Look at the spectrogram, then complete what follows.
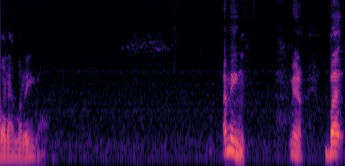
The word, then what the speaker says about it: Amarillo: the Rainman in 1989 Amarillo should actually be pronounced Amaro we pronounced it armadillo well yeah um root 66 it's in that song it's awesome um the way he names all the but the actual name is amaru yeah the double L's I know that yeah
